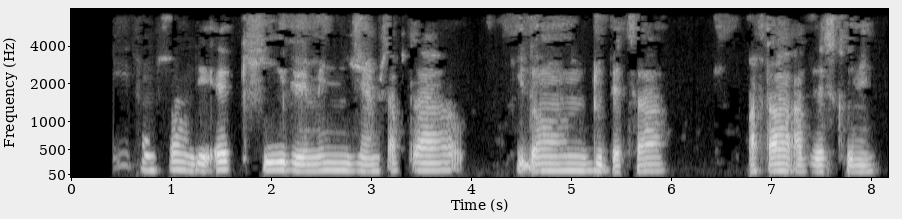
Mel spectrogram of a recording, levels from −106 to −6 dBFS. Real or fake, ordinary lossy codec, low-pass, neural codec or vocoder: real; MP3, 32 kbps; 7.2 kHz; none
